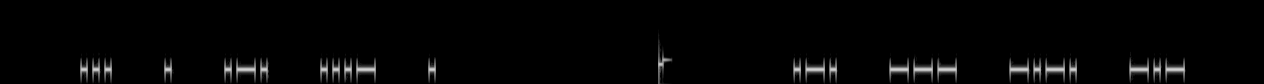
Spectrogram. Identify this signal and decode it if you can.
Morse code, heard as a keyed tone, about 20 wpm, spaced as for 11 wpm, 700 Hz. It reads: SERVE ROCK
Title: 3x Character Spacing - Top 500 Words - 20wpm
